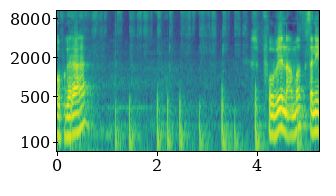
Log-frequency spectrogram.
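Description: Handwriting during a spoken lesson on Saturn's moons, heard as a series of short, dry scratches and taps between stretches of a teacher's voice.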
